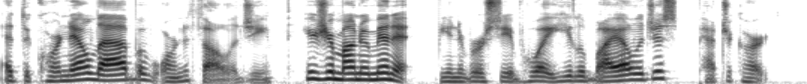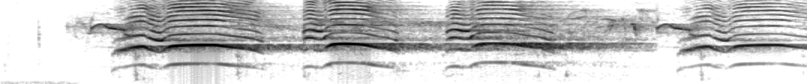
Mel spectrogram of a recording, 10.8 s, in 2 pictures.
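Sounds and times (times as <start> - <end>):
speech: 0.0 - 5.2
Indian peafowl (peacock) call: 5.9 - 10.7.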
